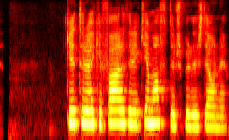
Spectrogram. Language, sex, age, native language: Icelandic, female, 14, Icelandic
